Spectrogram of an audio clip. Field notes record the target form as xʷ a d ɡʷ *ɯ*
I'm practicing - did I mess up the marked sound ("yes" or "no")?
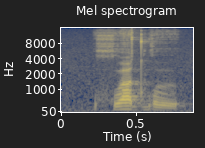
no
